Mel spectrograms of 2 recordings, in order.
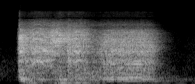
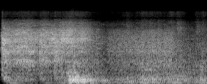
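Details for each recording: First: Nomad's brand-new mini starter gives a harsh, high whirring grind for about 1.5 seconds without the engine catching; owner suspects it may not be shimmed right. Starter noise. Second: 1955 Chevy Nomad's high-compression small block with a big Holley, three-inch headers/pipe and glass packs starts quickly with a loud raspy exhaust bark and settles before cutoff. Normal start and idle.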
